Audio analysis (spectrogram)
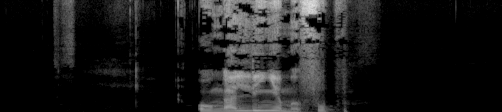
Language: Bulu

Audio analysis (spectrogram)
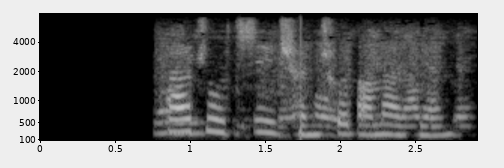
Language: Chinese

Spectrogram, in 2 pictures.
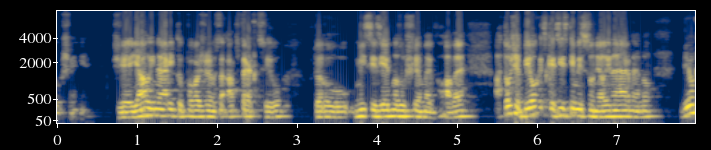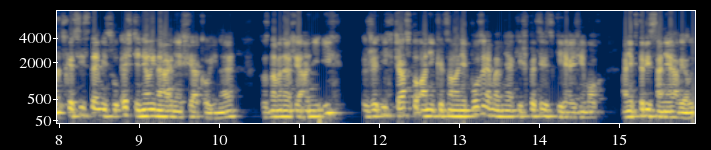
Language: Slovak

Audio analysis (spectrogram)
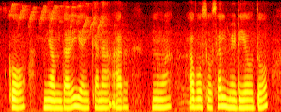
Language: Santali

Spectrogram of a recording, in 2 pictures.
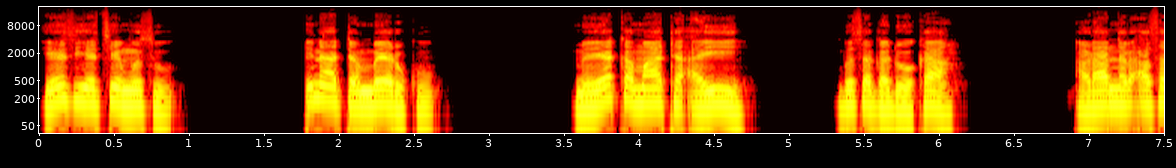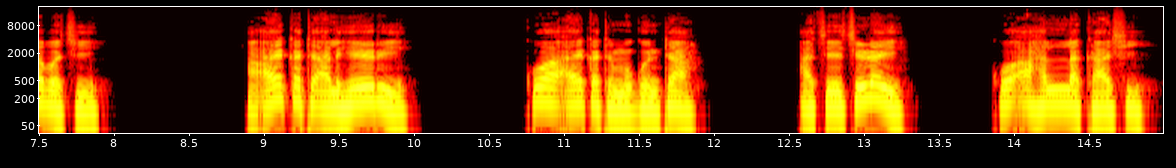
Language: Hausa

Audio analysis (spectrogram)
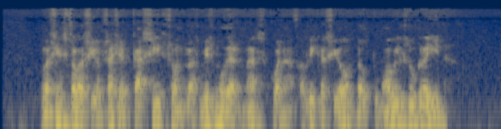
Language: Catalan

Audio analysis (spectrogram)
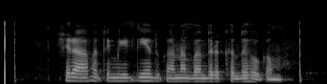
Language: Punjabi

